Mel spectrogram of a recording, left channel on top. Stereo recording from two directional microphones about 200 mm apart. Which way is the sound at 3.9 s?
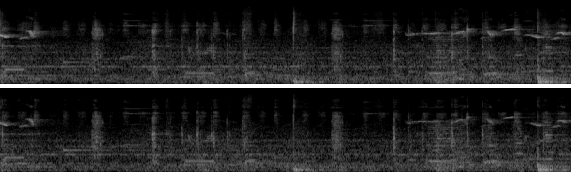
5° right (ahead or behind).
